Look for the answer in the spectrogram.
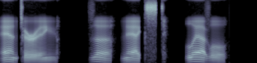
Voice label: VOICEFX ELCTR 140; Techno2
